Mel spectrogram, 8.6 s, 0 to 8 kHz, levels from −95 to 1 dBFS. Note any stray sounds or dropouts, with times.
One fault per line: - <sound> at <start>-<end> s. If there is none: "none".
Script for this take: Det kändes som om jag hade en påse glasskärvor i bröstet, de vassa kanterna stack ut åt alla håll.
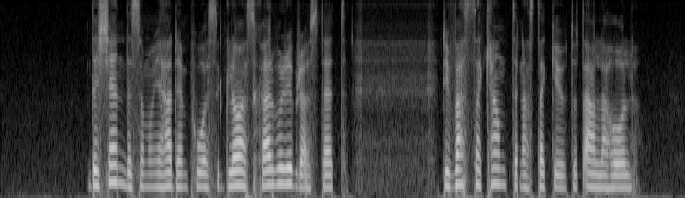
none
